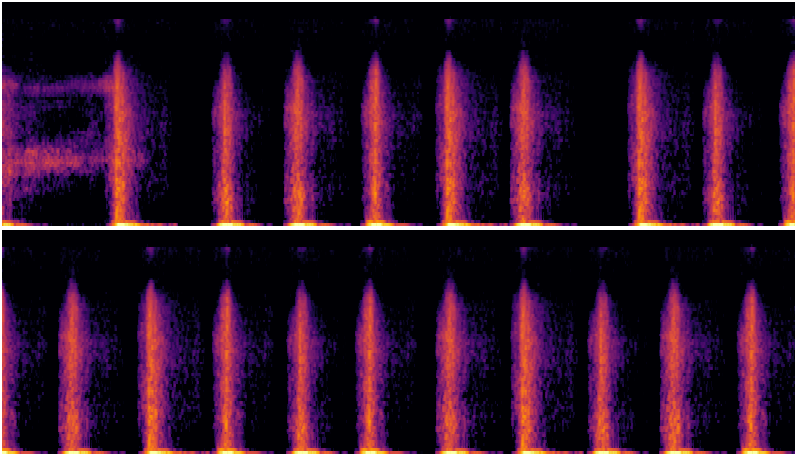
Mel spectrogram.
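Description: Large wings flap in slow, steady beats.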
